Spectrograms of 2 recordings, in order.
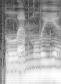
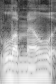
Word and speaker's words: Laemmle: for Academy Award nominations it's actually Laemmle and not lamelle you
